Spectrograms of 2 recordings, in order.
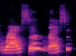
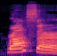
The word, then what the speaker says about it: Rosser: Okay, so I am excited because we have with us coming up Crystal, and am I saying it right? Rouser? Is that right? Rosser.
